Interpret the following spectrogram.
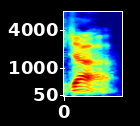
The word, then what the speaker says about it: Job: give people an example The Book of Job is spelled j o b we know it his job but if you get into the biblical world it's called job so it's our job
